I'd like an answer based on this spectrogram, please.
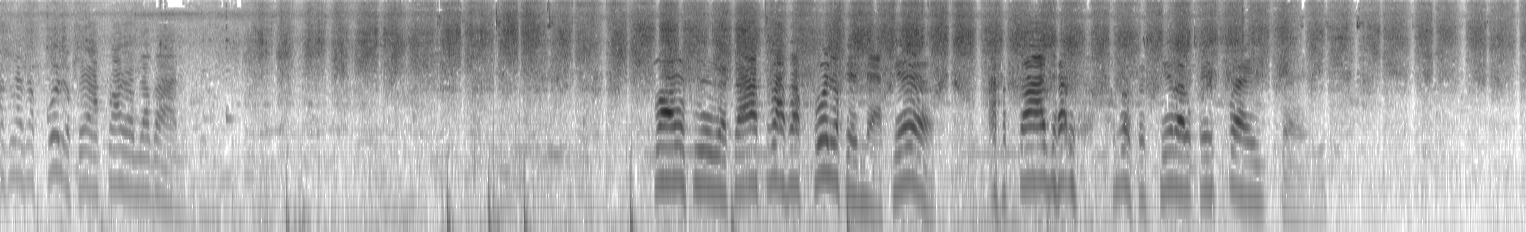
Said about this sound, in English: This is how dishes used to be washed before we invented all those liquid soaps. You take the ashes from last night's fire, mix them with a little water, and then use the mixture to scrub the pots and pans. It's an incredibly effective scourer,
